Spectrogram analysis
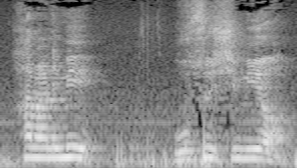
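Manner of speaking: usual speaking voice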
